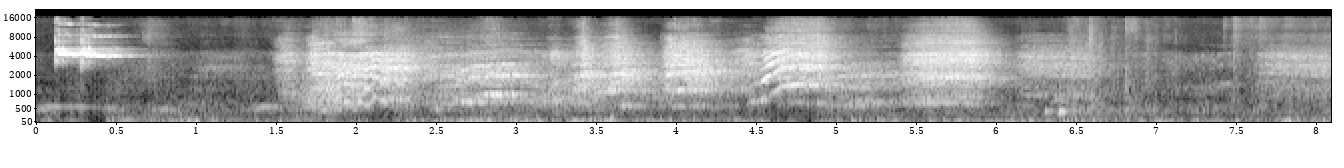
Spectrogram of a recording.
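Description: Cockatoos and other parrots in breeding aviaries screeching and squawking: a string of loud, harsh calls about once a second, some sweeping quickly up in pitch.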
